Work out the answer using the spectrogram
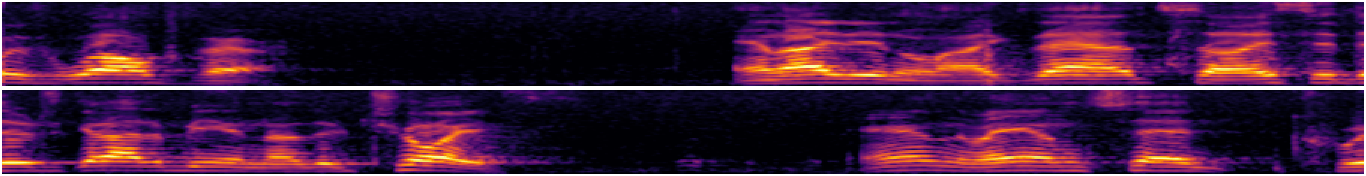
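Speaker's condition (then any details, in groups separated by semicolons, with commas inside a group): Cerebral palsy; since birth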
